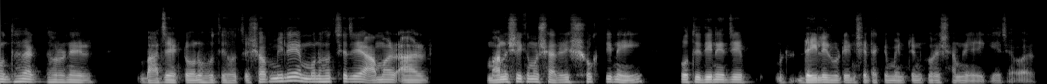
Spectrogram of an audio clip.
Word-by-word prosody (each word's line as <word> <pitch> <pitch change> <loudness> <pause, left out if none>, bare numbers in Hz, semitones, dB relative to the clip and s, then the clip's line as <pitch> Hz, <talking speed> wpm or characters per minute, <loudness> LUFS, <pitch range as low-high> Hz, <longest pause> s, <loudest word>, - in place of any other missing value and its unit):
মধ্যেও 125 +2 0
এক 115 - -10
ধরনের 105 -2 0 0.6
বাজে 90 +3 +2
একটা - - -4
অনুভূতি 105 0 -1
হচ্ছে। 90 0 -5
সব 120 - +2
মিলিয়ে 170 +4 +3
মনে 130 - +1
হচ্ছে 135 +2 -3
যে, 130 - +3
আমার 115 +2 +1 0.2
আর 100 - +2 0.8
মানসিক 120 +5 +4
এবং 125 -1 +2
শারীরিক 105 +1 0
শক্তি 120 +1 -3
নেই। 95 0 +2 0.5
প্রতিদিনের 115 0 +3
যে, 110 - +4
ডে 110 - -15 0.5
ডেইলি 105 +1 +7
রুটিন 100 0 -2
সেটাকে - - -5
মেইনটেইন 95 +1 -4
করে 95 -1 -3
সামনে 90 -1 -4
এগিয়ে 85 +2 -11
যাওয়ার। - - -11
105 Hz, 170 wpm, -25 LUFS, 100-115 Hz, 0.8 s, ডেইলি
